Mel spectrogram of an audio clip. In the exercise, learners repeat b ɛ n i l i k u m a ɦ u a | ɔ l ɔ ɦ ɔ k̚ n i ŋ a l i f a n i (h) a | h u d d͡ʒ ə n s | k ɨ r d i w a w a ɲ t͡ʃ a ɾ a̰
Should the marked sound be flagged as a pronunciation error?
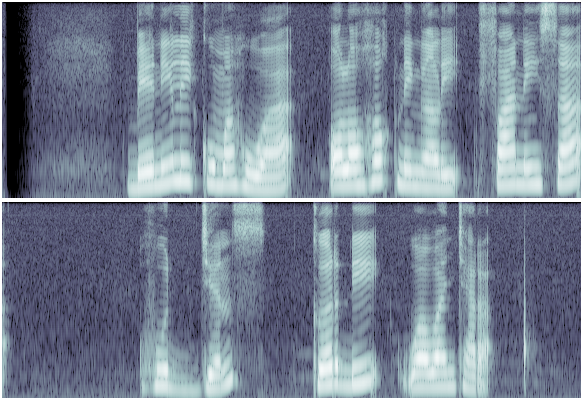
yes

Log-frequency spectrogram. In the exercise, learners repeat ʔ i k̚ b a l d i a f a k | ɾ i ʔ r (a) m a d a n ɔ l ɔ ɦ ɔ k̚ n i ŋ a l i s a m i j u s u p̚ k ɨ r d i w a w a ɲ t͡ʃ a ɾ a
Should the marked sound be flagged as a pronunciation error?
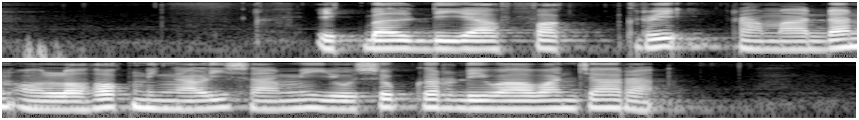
no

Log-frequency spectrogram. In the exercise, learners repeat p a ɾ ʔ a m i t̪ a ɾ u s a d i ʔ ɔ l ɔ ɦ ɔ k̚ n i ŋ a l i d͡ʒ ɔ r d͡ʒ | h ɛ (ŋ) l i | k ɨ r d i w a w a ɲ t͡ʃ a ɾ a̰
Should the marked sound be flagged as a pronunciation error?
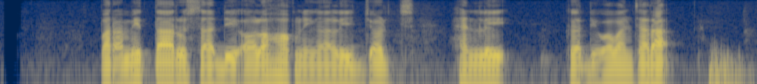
yes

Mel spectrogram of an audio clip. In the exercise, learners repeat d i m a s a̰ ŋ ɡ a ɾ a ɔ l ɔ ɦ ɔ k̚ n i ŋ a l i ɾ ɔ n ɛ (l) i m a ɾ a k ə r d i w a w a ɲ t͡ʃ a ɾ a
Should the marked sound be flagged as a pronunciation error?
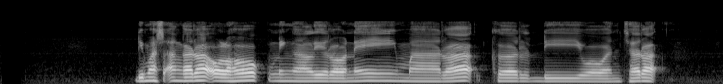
yes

